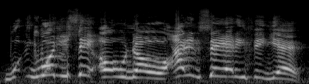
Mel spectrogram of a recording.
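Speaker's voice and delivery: ordinary talk, nothing marked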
